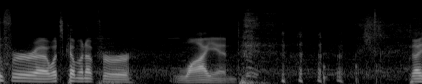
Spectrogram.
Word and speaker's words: Wiand: What's new for, what's coming up for Wiand?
